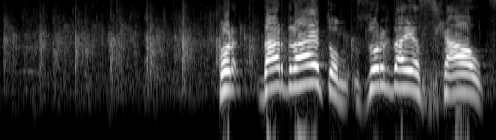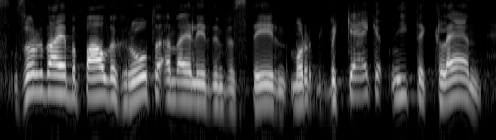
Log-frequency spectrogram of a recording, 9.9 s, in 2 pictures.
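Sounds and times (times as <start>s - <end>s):
applause: 0.0s - 4.7s
speech: 2.2s - 9.9s.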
